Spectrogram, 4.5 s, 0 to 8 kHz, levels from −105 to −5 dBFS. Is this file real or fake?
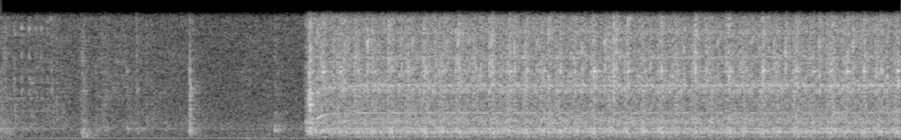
real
